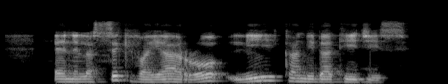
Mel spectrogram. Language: Esperanto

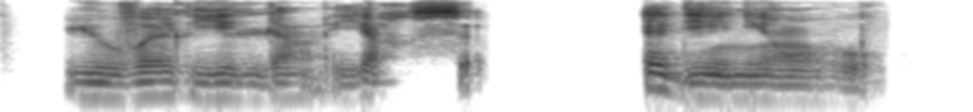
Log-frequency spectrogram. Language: Kabyle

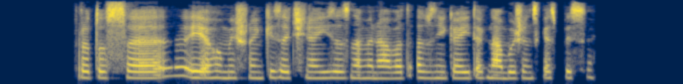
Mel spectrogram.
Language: Czech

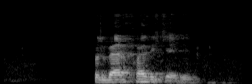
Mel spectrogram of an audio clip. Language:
Kurdish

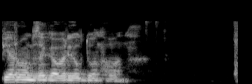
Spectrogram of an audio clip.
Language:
Russian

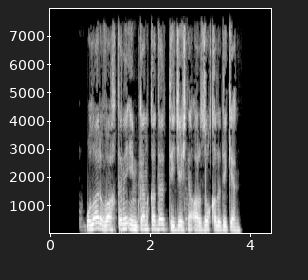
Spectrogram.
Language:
Uyghur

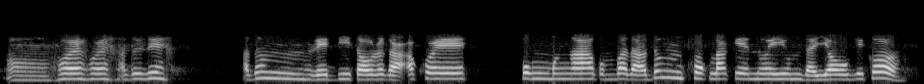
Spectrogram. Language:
Manipuri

